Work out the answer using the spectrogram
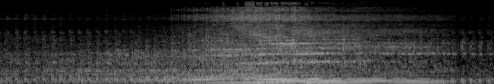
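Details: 1985 Honda Spree two-stroke scooter that bogged with no power, after cleaning a carbon-clogged muffler by burning it out: buzz climbs smoothly to higher pitch and falls back without bogging or misfire; normal revving now.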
